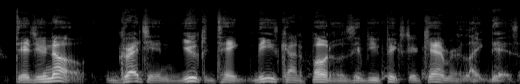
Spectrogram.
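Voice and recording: A raspy, put-on character voice from a man, fairly low-pitched, at a moderate pace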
